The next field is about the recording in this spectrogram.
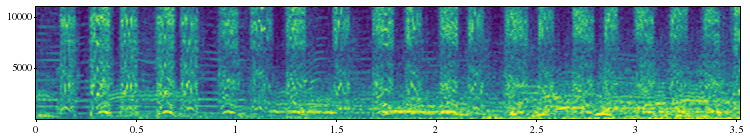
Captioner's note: screams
